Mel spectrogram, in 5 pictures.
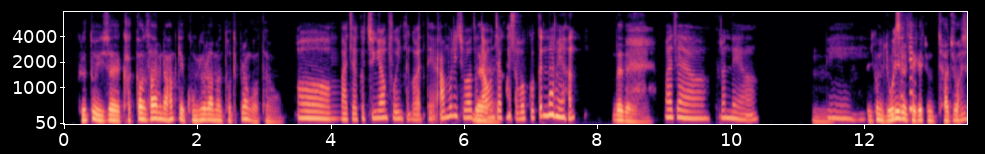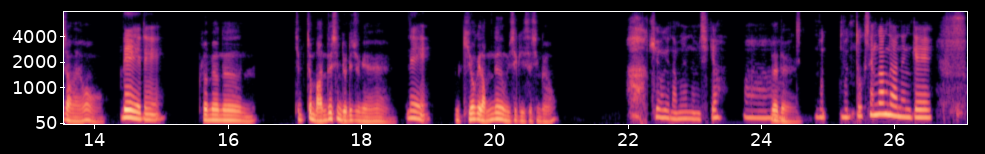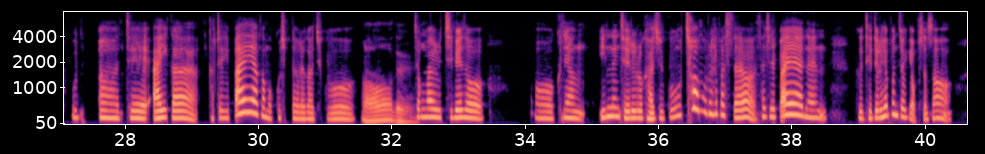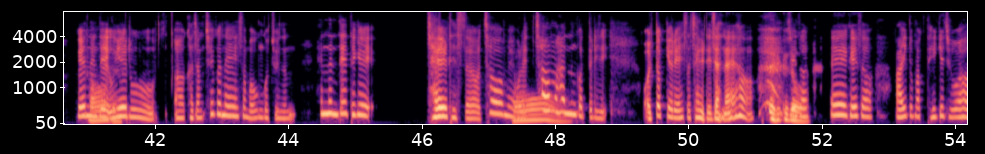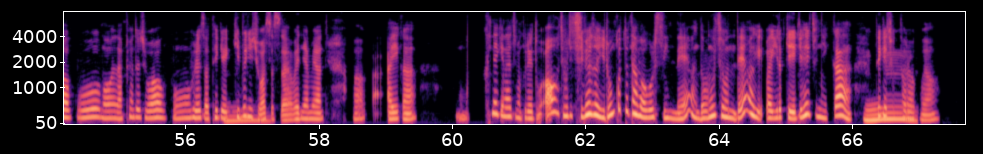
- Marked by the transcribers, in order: laughing while speaking: "가서 먹고 끝나면"; tapping; other background noise; laughing while speaking: "잘 되잖아요"; laughing while speaking: "네"
- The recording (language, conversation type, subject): Korean, unstructured, 집에서 요리해 먹는 것과 외식하는 것 중 어느 쪽이 더 좋으신가요?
